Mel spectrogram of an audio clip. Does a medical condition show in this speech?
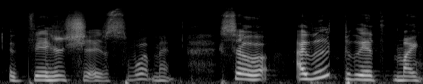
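Yes: essential tremor; voice affected, may be hard to understand.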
